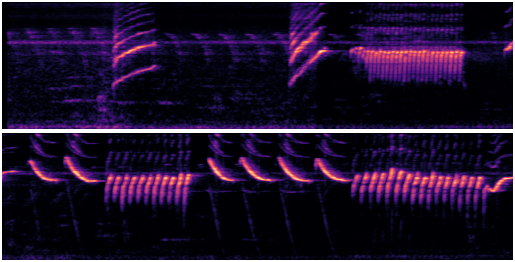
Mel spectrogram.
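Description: A canary sings a bright, high song of quick rising whistles, buzzy rolled trills and rapid repeated notes, with a faint low hum beneath.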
